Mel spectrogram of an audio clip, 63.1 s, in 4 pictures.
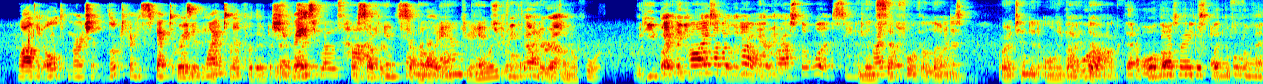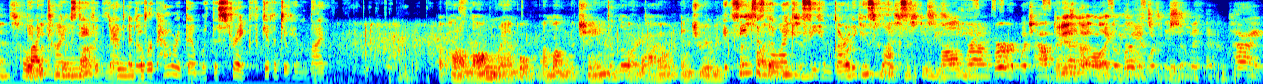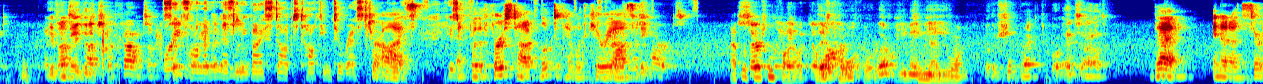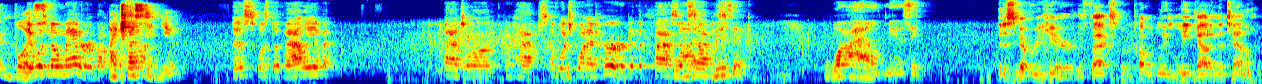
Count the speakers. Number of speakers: ten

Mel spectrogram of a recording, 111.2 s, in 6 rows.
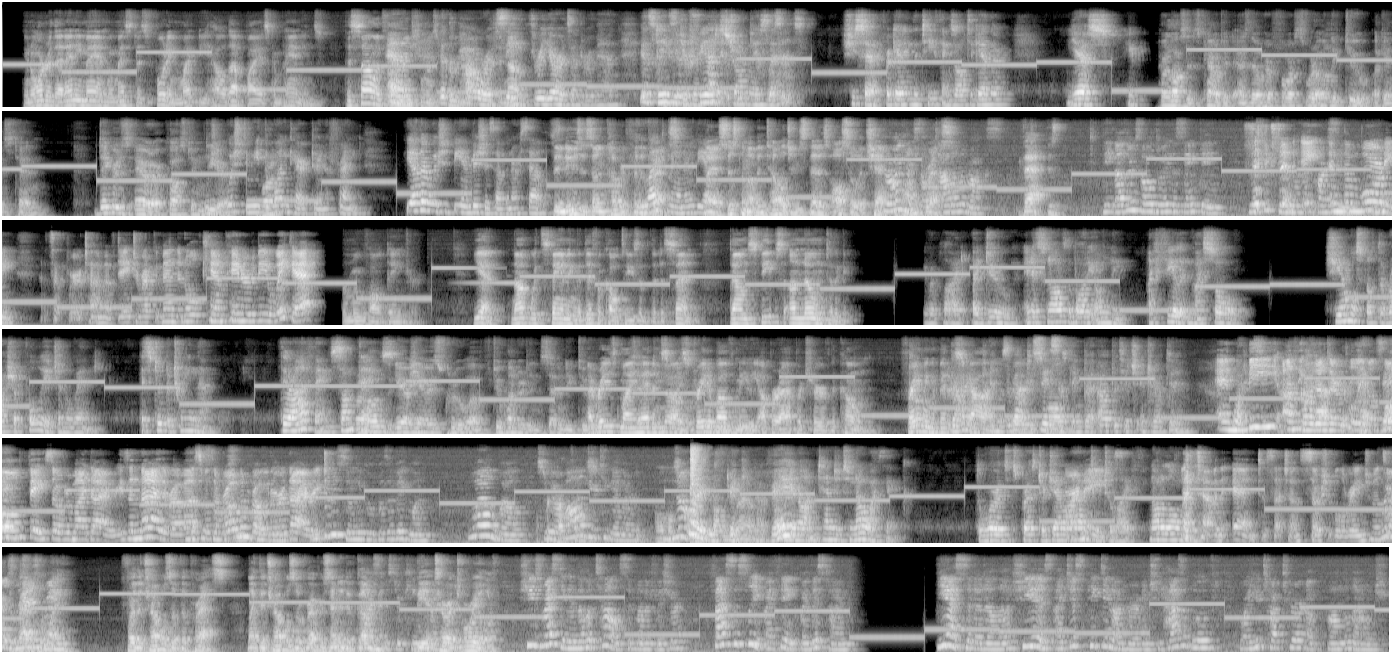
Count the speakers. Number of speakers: eight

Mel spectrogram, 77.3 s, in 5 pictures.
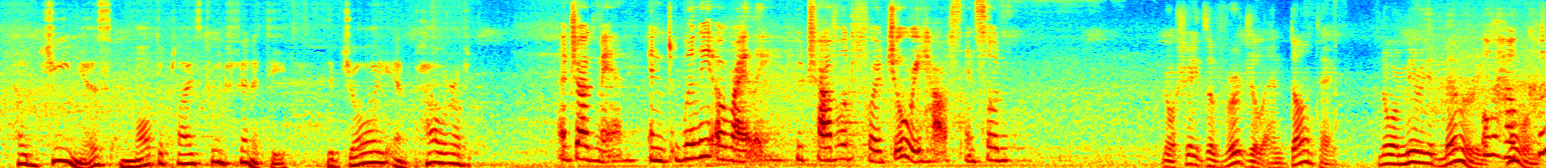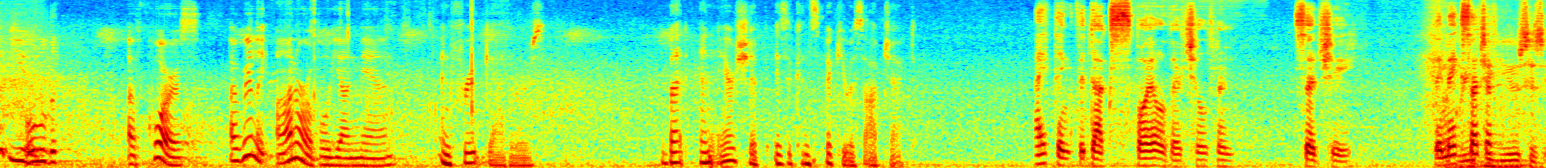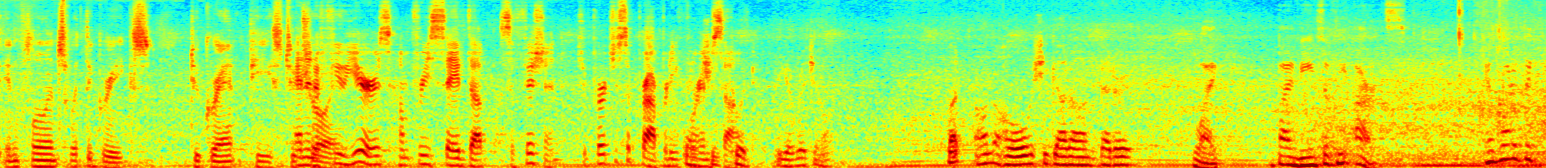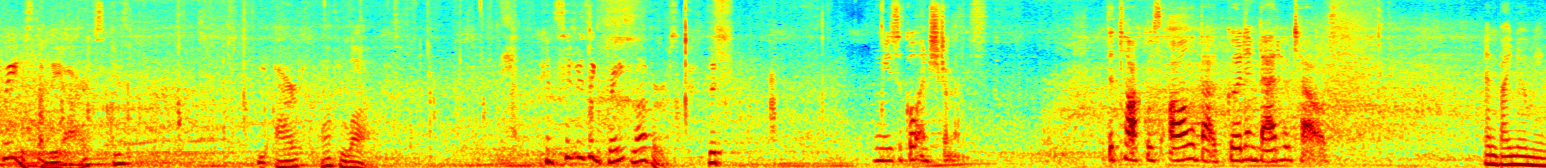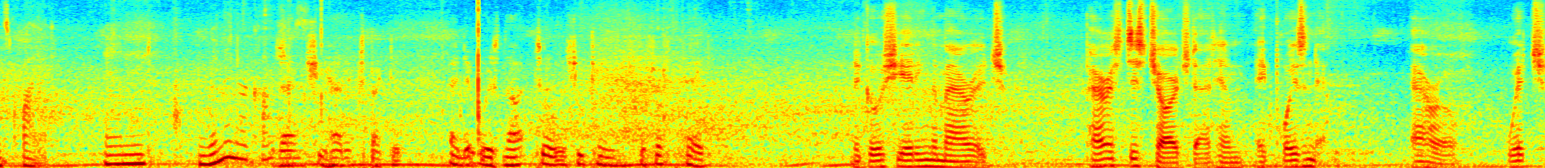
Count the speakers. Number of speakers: nine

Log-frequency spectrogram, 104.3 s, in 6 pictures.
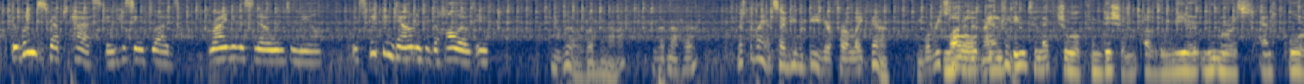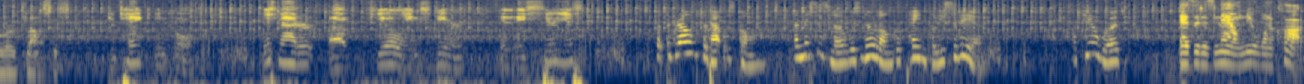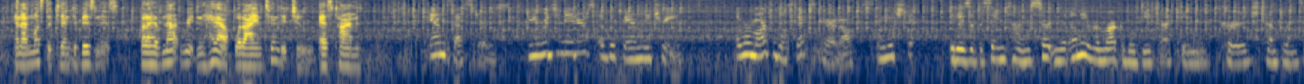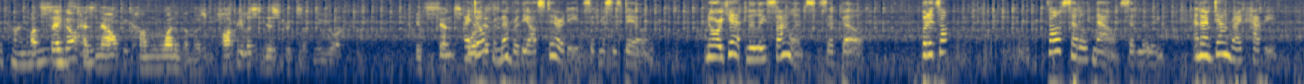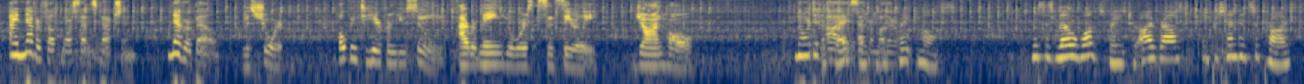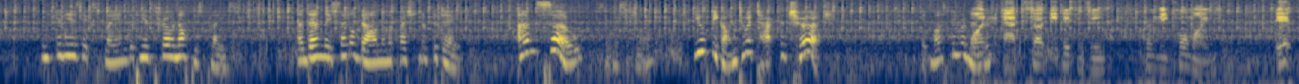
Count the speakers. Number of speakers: ten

